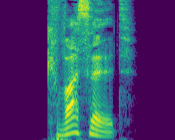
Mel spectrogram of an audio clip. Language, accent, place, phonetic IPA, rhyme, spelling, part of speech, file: German, Germany, Berlin, [ˈkvasl̩t], -asl̩t, quasselt, verb, De-quasselt.ogg
- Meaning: inflection of quasseln: 1. third-person singular present 2. second-person plural present 3. plural imperative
